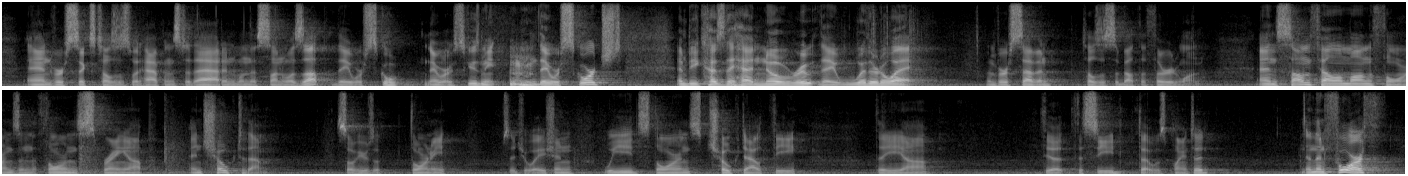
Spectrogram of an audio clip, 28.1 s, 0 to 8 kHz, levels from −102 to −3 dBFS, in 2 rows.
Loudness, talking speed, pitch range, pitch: -39 LUFS, 165 wpm, 85-120 Hz, 95 Hz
